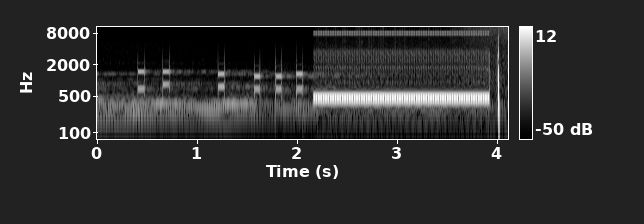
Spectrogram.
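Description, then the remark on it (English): A telephone being dialed: a quick run of touch-tone beeps, then a long, steady ringing tone on the line that ends abruptly with a click. No one speaks. “He called Raymond DeLeo.”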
